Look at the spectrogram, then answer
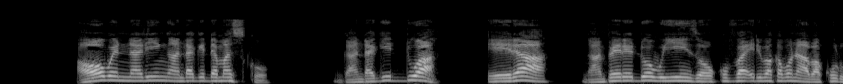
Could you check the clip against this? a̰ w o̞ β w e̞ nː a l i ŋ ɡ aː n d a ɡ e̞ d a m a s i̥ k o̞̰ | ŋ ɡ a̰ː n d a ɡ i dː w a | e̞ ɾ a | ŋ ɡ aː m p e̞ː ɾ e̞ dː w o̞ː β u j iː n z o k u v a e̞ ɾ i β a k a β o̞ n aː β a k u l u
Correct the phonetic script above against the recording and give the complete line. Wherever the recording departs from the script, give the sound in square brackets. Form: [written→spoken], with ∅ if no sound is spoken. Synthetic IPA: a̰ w o̞ β w e̞ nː a l i ŋ ɡ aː n d a ɡ e̞ d a m a s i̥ k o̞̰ | ŋ ɡ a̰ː n d a ɡ i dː w a | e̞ ɾ a | ŋ ɡ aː m p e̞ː ɾ e̞ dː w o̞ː β u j iː n z o k u v a e̞ ɾ i β a k a β o̞ n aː β a k u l u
